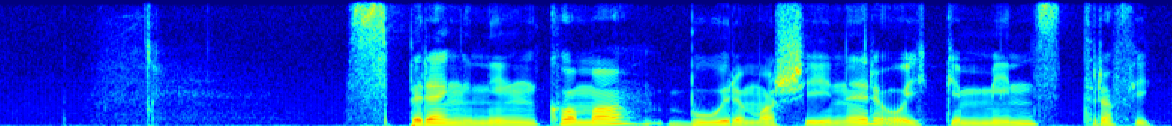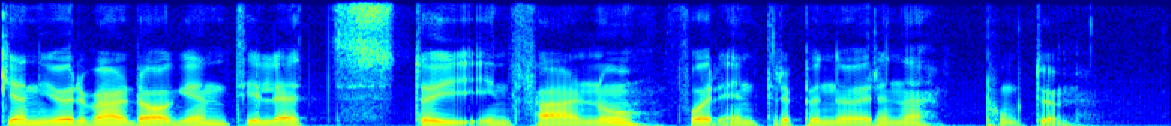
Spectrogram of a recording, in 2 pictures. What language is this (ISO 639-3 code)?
nor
